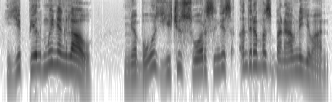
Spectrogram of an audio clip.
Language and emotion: Kashmiri, disgusted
